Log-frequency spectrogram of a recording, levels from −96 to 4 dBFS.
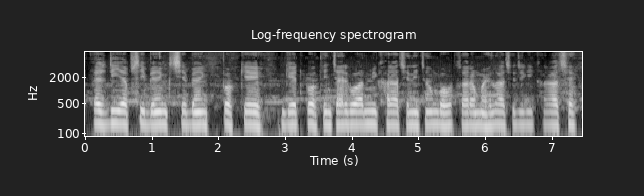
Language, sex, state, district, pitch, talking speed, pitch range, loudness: Maithili, male, Bihar, Saharsa, 155 Hz, 175 wpm, 155-160 Hz, -17 LUFS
